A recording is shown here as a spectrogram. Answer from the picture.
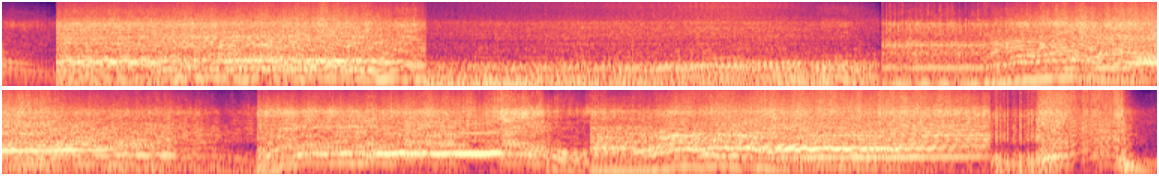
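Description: Mud drag trucks and buggies running hard down a mud pit, their engines revving up and rising in pitch under full throttle. The sound jumps abruptly between separate runs several times.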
